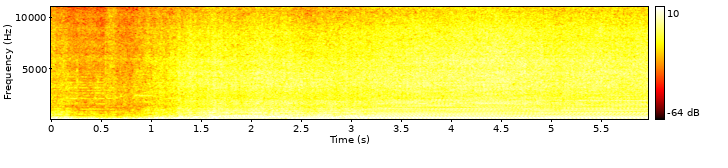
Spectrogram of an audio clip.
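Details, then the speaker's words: Custom EFI 632ci big block Chevy, hydraulic roller cam, Holley Terminator-X, on dyno with timing bumped to 34° and leaned slightly; smooth rising V8 roar at wide-open throttle, no misses or knocks, over 600 lb-ft, 645 lb-ft down low, torque peak 4500 rpm. "this is kind of like our not a Hail Mary Pat pull but kind of a hair Mary Pool just to kind of see if we can squeeze a little bit more out"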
